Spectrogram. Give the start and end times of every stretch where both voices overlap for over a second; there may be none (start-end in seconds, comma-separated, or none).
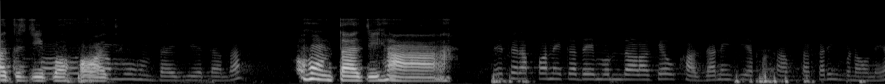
none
